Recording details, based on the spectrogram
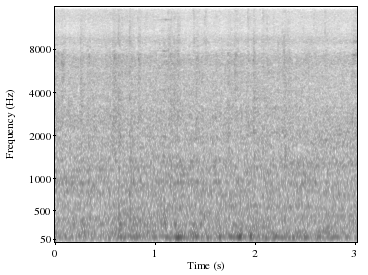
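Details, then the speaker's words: HO scale model locomotive after unboxing and test run: steady, even low hum with light rail clicks, no gear whine or grind; gears wore in, speed rose on its own, earlier noise gone, now normal running. "All right, I guess the gears had to get um used a bit and now the locomotive is actually pretty quiet compared to how it was before."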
